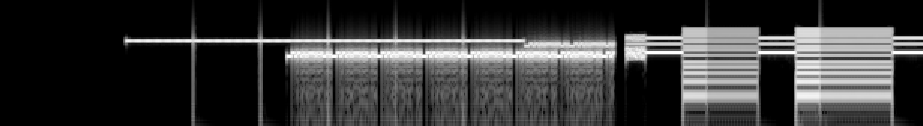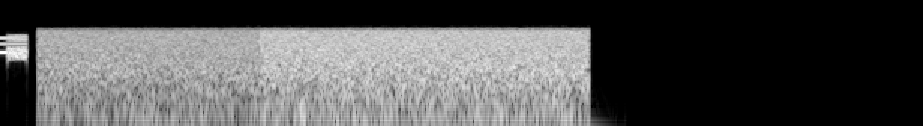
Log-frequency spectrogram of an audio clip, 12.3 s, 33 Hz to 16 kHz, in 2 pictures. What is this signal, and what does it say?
Dial-up modem handshake (V.34 or later), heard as a whistle, warbles, then hiss.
